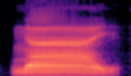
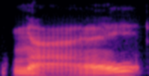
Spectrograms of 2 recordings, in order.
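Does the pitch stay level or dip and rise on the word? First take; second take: level; dip and rise. First: The pitch stays level through the word. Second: The pitch rises, falls, then rises again. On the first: The speaker calls it wrong. "c'est pas ngai" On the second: The speaker calls it right. "elle monte, elle, elle descend, elle remonte"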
